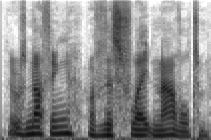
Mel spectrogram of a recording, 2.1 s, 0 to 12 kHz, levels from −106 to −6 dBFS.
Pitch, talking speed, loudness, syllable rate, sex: 130 Hz, 255 wpm, -18 LUFS, 6.6 syllables/s, male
